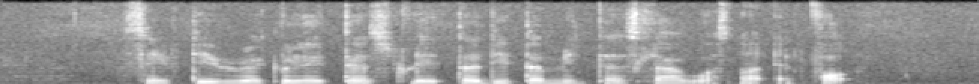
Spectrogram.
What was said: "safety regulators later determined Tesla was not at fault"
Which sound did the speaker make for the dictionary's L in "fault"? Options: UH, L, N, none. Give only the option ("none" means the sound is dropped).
none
